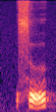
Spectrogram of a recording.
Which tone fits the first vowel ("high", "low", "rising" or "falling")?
low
